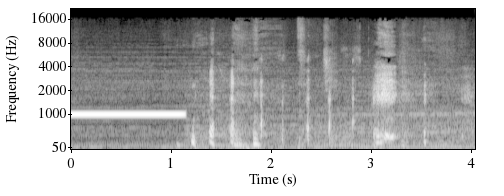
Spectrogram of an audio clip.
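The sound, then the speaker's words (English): A single pure, steady censor beep holds for about a second, then cuts off abruptly into short bursts of chuckling and talk. “I think that'll be the beep.”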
